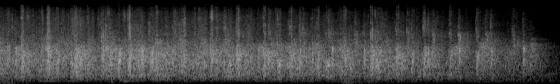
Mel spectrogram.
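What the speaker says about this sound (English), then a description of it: "Could we all give him a big round of applause?" Sustained applause from an audience at a community civic association's 25th anniversary gathering, dense and steady for several seconds before tapering slightly at the end.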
